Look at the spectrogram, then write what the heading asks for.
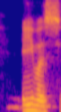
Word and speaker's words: AEVOS: uh in simplest terms you know AOS and that's correct pronunciation brother but you're right uh it's a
